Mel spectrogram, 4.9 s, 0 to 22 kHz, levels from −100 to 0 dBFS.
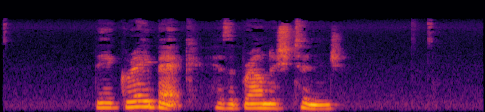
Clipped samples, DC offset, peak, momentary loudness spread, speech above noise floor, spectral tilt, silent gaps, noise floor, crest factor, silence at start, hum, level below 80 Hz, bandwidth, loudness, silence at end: under 0.1%; under 0.1%; -12 dBFS; 13 LU; 39 dB; -5.5 dB/octave; none; -64 dBFS; 16 dB; 0.95 s; none; -72 dBFS; 11 kHz; -26 LUFS; 0.55 s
